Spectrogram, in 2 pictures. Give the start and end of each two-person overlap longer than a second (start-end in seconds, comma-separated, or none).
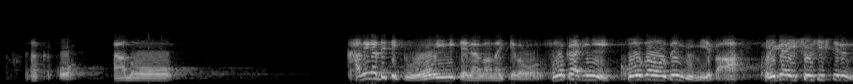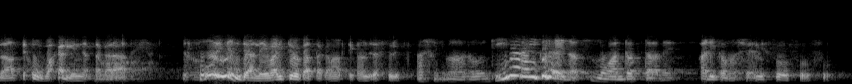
none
